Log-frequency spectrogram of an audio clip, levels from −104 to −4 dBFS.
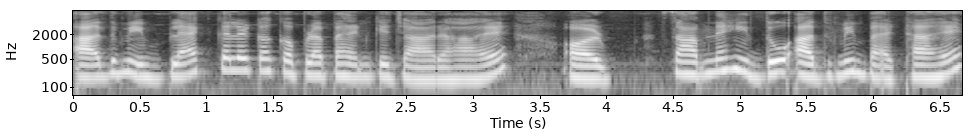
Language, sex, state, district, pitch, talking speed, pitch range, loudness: Hindi, female, Uttar Pradesh, Jyotiba Phule Nagar, 195 Hz, 150 wpm, 180-225 Hz, -17 LUFS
